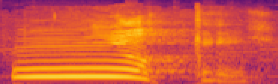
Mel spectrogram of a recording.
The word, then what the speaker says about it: gnocchi: Oh, it's a happy day because we're making one of my favourite foods, gnocchi. Gnocchi with a silent G.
